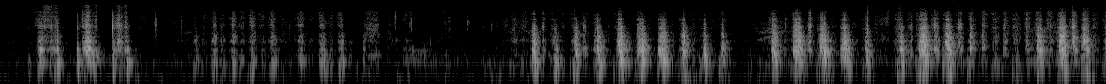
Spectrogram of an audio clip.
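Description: A wooden stylus scratches across a flat, black-coated scratch-art card held down by one hand, working at its lower right corner. It makes a rapid series of short, dry, raspy strokes at about three per second, centered in the mids with little bass or high end. A few loud strokes open the clip, then a softer stretch of lighter scratching follows, and the strokes grow louder and busier toward the end.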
